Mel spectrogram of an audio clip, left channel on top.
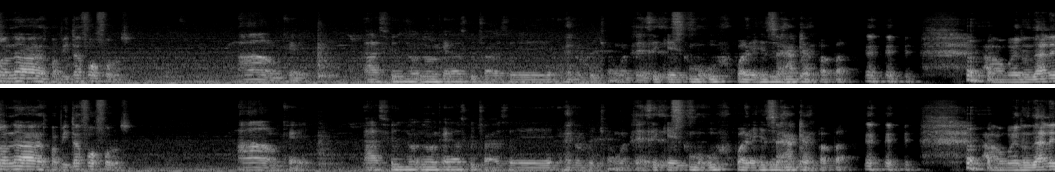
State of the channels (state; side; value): normal; both; correlation 0.36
